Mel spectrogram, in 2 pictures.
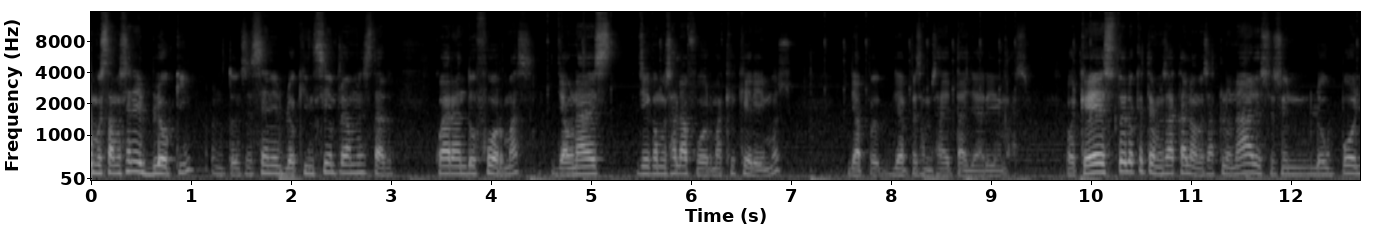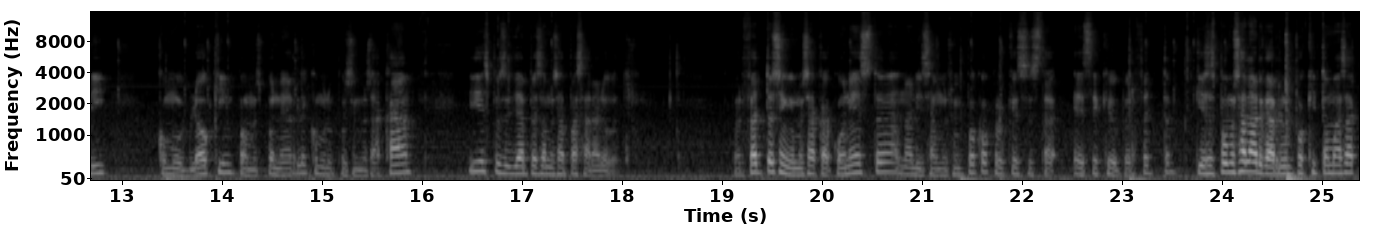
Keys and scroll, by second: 24.6 Tab.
